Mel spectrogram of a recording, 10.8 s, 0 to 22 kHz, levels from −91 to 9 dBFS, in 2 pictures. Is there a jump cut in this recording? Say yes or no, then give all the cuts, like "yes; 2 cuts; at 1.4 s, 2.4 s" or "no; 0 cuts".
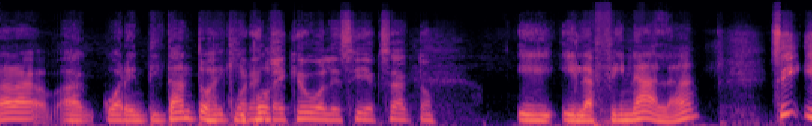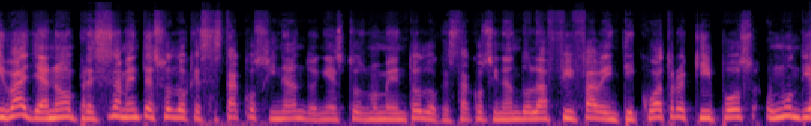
yes; 2 cuts; at 3.4 s, 5.3 s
